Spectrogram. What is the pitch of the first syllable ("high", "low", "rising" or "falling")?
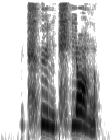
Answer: falling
